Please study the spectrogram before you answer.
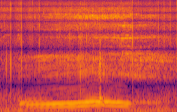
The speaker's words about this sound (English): This is the mating grunt of the giant tortoise.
